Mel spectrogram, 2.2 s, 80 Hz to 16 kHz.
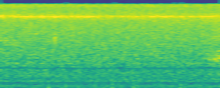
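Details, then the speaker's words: Duratool ZD-915 desoldering station after fan speed control upgrade: only soft steady hiss with faint hum, overloud cooling fan buzzing now barely audible. "now it's uh incredibly practical and quiet um I don't think you can even hear the buzzing now"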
